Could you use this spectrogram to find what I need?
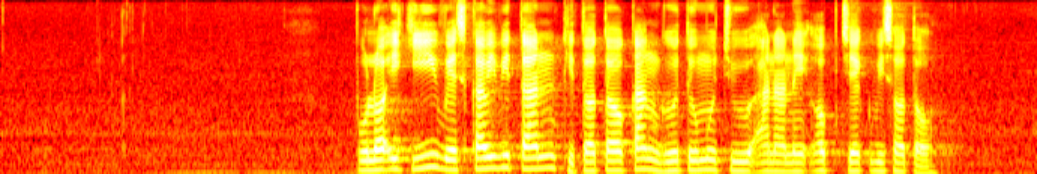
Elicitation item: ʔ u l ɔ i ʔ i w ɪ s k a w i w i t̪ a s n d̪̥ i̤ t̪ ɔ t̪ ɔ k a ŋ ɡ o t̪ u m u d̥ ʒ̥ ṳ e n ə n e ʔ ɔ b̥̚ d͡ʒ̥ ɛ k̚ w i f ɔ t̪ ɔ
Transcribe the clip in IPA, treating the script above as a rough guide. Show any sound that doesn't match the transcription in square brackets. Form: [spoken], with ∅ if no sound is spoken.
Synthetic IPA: [p] u l ɔ i [k] i w ɪ s k a w i w i t̪ a [∅] n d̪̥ i̤ t̪ ɔ t̪ ɔ k a ŋ ɡ o t̪ u m u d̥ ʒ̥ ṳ [a] n [a] n e ʔ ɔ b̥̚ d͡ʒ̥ ɛ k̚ w i [s] ɔ t̪ ɔ

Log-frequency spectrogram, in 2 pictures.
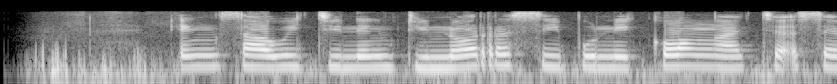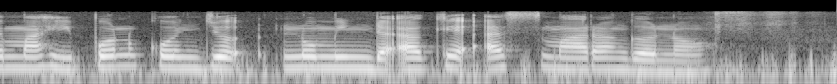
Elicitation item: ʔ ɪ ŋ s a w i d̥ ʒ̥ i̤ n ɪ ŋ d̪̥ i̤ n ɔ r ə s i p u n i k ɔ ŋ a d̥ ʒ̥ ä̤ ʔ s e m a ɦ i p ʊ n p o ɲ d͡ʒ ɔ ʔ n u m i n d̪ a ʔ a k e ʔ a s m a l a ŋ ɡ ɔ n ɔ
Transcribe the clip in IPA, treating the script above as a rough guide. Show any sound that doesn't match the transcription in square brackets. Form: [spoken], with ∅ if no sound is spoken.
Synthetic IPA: ʔ ɪ ŋ s a w i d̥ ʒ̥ i̤ n ɪ ŋ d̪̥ i̤ n ɔ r ə s i p u n i k ɔ ŋ a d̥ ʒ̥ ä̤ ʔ s e m a ɦ i p ʊ n [k] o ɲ d͡ʒ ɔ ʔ n u m i n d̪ a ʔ a k e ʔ a s m a [ɾ] a ŋ ɡ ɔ n ɔ

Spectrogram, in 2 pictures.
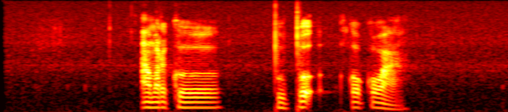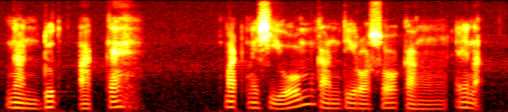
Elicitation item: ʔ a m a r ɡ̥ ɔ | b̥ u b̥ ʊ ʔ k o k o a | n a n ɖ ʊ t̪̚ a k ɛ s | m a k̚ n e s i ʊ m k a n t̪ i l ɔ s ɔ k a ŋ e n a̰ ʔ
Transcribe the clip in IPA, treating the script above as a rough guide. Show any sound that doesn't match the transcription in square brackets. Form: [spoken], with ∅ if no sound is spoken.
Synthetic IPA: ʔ a m a r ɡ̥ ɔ | b̥ u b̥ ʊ ʔ k o k o a | [ŋ] a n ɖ ʊ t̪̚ a k ɛ [h] | m a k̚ n e s i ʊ m k a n t̪ i [ɾ] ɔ s ɔ k a ŋ e n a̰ ʔ

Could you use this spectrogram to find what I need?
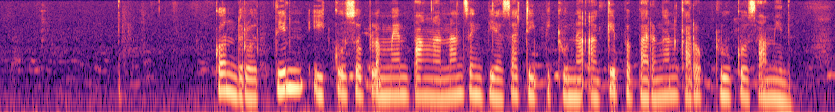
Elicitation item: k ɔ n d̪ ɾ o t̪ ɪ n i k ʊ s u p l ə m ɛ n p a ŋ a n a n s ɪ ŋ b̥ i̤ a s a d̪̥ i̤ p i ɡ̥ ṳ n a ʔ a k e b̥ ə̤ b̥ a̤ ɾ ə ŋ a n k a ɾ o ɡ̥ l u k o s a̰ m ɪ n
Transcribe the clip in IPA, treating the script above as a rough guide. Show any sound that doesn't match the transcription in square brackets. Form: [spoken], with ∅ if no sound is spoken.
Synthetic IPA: k ɔ n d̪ ɾ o t̪ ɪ n i k [u] s u p l ə m ɛ n p a ŋ a n a n s ɪ ŋ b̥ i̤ a s a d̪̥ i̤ p i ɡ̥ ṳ n a ʔ a k e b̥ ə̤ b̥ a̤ ɾ ə ŋ a n k a ɾ o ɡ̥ l u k o s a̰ m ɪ n

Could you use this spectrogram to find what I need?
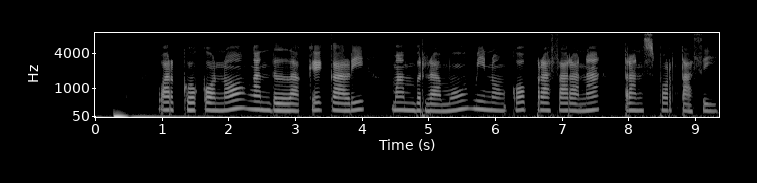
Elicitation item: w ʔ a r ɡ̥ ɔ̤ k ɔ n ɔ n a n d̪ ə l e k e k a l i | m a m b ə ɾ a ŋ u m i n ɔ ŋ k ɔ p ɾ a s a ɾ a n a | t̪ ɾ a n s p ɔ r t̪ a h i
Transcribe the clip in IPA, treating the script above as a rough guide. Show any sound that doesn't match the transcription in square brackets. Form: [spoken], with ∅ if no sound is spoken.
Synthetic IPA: w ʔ a r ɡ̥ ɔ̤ k ɔ n ɔ [ŋ] a n d̪ ə l [a] k e k a l i | m a m b ə ɾ a [m] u m i n ɔ ŋ k ɔ p ɾ a s a ɾ a n a | t̪ ɾ a n s p ɔ r t̪ a [s] i

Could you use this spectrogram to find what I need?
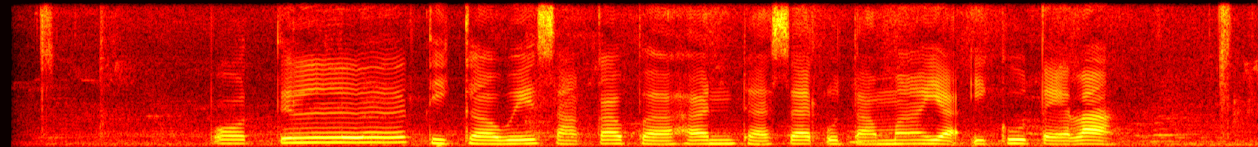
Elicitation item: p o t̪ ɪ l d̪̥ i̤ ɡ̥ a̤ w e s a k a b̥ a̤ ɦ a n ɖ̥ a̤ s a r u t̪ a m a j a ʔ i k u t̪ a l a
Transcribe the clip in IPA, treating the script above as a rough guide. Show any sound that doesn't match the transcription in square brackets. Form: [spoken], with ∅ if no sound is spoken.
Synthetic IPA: p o t̪ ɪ l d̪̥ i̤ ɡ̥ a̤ w e s a k a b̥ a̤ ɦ a n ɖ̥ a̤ s a r u t̪ a m a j a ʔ i k u t̪ [e] l a

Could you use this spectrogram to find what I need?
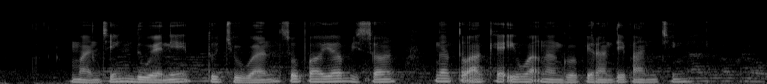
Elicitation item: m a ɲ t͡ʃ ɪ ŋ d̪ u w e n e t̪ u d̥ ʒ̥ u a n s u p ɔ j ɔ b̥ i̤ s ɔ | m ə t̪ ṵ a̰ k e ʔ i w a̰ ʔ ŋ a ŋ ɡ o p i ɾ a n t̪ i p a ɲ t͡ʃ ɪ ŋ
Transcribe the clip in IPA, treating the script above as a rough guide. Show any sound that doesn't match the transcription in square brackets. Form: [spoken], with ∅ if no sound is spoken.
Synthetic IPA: m a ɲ t͡ʃ ɪ ŋ d̪ u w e n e t̪ u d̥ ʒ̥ u a n s u p ɔ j ɔ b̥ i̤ s ɔ | [ŋ] ə t̪ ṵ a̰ k e ʔ i w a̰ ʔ ŋ a ŋ ɡ o p i ɾ a n t̪ i p a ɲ t͡ʃ ɪ ŋ

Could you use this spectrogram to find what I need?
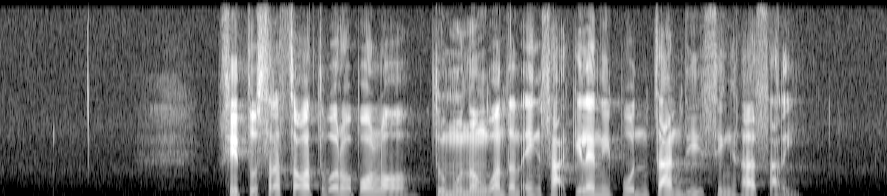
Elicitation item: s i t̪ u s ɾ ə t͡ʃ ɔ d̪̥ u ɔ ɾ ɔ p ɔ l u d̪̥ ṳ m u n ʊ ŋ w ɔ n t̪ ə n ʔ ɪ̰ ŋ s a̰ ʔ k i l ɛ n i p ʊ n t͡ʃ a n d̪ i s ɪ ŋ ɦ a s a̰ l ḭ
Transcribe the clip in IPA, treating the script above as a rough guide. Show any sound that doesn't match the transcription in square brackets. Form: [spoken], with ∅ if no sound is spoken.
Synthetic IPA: s i t̪ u s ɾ ə t͡ʃ ɔ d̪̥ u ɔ ɾ ɔ p ɔ l [ɔ] d̪̥ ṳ m u n ʊ ŋ w ɔ n t̪ ə n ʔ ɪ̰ ŋ s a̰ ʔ k i l ɛ n i p ʊ n t͡ʃ a n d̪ i s ɪ ŋ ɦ a s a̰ [ɾ] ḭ

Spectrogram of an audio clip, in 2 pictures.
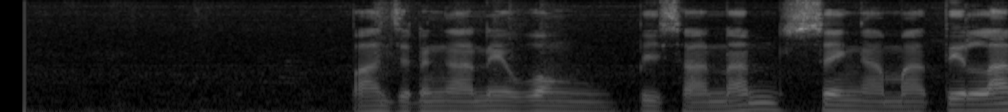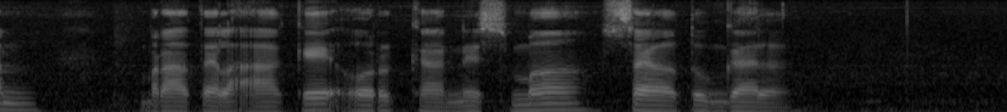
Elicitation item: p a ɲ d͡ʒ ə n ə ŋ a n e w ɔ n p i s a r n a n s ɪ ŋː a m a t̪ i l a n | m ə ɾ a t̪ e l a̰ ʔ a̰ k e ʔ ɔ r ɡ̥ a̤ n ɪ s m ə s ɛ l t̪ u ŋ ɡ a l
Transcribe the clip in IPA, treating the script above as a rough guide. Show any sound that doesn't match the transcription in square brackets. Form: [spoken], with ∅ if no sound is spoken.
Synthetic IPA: p a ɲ d͡ʒ ə n ə ŋ a n e w ɔ [ŋ] p i s a [∅] n a n s ɪ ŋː a m a t̪ i l a n | m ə ɾ a t̪ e l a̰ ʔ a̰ k e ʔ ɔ r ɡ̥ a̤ n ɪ s m ə s ɛ l t̪ u ŋ ɡ a l

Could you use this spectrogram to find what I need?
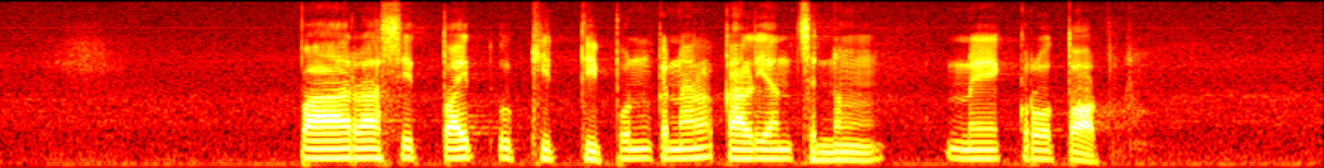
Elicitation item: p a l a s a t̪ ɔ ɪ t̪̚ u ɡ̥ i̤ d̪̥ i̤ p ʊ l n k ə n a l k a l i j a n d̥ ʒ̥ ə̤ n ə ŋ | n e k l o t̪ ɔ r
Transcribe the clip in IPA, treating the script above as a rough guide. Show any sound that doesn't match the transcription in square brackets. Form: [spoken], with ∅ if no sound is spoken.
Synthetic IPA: p a [ɾ] a s [i] t̪ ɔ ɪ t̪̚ u ɡ̥ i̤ d̪̥ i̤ p ʊ [∅] n k ə n a l k a l i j a n d̥ ʒ̥ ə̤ n ə ŋ | n e k [ɾ] o t̪ ɔ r

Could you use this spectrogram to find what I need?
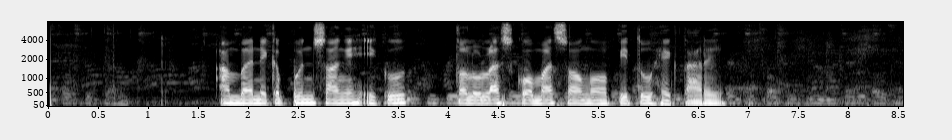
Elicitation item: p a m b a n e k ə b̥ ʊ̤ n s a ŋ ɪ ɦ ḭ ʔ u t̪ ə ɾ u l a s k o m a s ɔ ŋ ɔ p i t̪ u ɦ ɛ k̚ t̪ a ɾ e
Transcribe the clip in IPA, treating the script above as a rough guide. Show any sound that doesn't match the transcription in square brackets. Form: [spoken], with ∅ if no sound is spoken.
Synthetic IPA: [ʔ] a m b a n e k ə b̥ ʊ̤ n s a ŋ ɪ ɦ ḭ [k] u t̪ ə [l] u l a s k o m a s ɔ ŋ ɔ p i t̪ u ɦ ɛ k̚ t̪ a ɾ e

